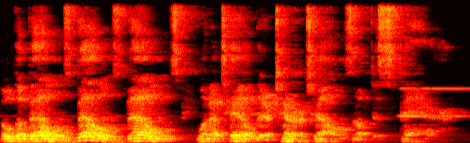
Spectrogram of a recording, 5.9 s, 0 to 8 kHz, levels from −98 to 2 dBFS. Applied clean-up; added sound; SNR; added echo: classical method WPE with log-MMSE.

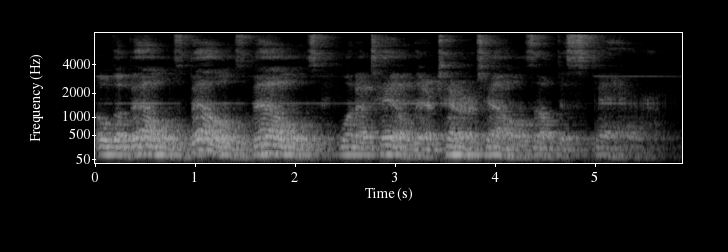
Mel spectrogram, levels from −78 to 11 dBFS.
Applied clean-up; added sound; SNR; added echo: neural separator model SepFormer DNS4.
